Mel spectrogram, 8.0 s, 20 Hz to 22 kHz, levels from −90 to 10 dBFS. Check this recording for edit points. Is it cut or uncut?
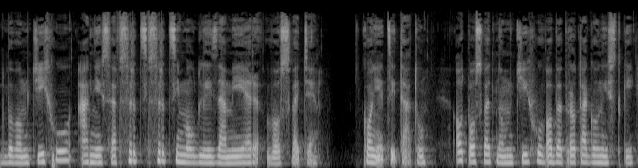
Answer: cut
